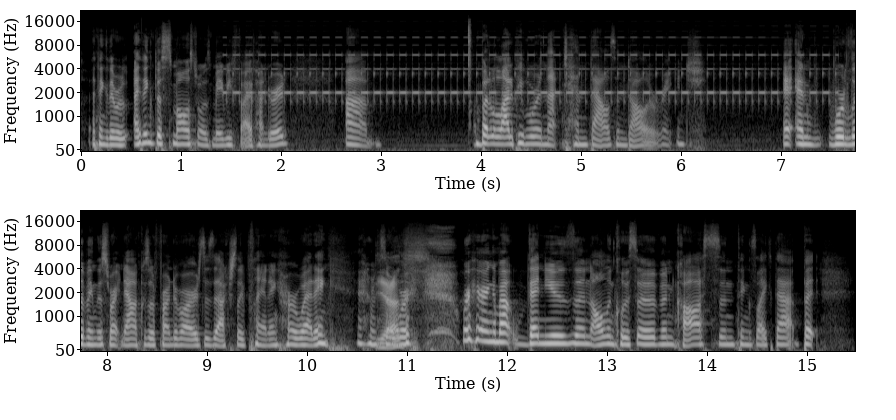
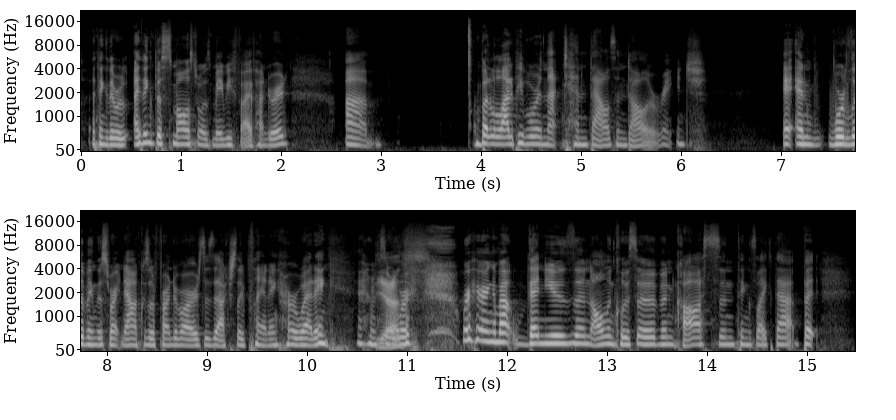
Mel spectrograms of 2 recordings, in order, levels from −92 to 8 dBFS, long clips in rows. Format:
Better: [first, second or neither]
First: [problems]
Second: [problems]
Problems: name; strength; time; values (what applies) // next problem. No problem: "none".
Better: second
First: alarm; faint; from 1.5 to 7.5 s; peak 15 dB below the speech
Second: none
